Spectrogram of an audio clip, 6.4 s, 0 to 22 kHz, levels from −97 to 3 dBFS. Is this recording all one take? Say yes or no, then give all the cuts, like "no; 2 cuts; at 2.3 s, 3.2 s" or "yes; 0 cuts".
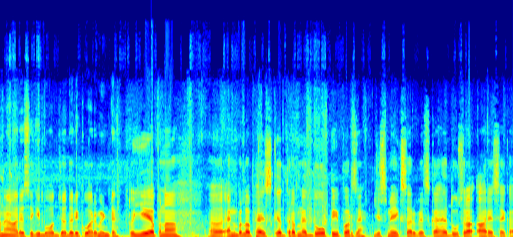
yes; 0 cuts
